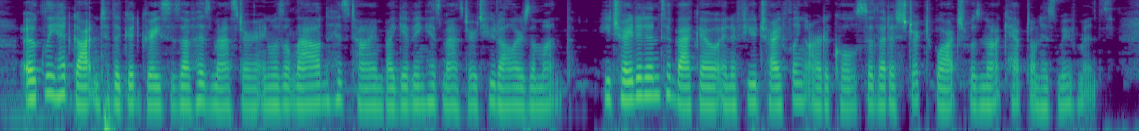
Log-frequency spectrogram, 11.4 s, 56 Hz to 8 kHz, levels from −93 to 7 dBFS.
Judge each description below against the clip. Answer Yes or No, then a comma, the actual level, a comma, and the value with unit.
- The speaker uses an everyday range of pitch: No, narrow, 2.0 semitones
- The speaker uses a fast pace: Yes, fast, 225 wpm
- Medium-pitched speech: Yes, medium, 155 Hz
